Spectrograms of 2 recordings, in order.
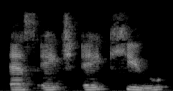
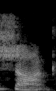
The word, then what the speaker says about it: Shaq: Iraq, and I said shock. Oh, no. And she said, well, this chapter that you just posted is great, except that his name is pronounced Shaq.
